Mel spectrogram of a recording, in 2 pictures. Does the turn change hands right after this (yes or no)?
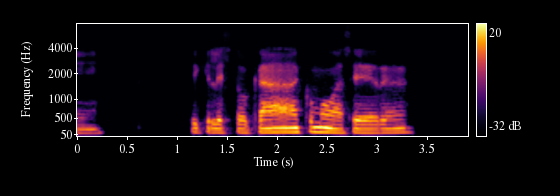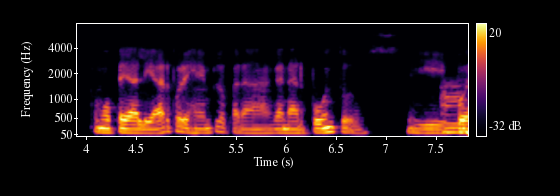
no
